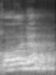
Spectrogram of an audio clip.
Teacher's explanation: في قال في مد بعد القاف المفتوحه، مد طبيعي حركتين، واللام مفتوحه ما تقوليش قال، لا اللام رقيقه.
